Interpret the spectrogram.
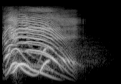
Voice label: tower win ja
